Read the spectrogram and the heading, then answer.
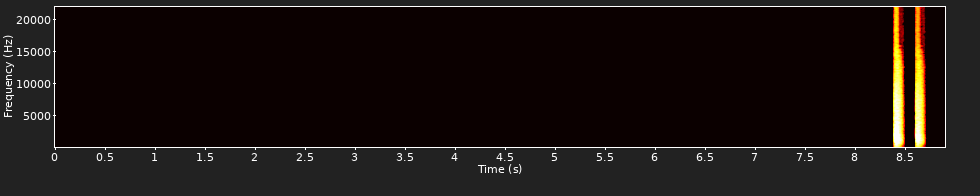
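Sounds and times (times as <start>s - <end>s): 
drill percussion drum loop: 8.4s - 8.7s.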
